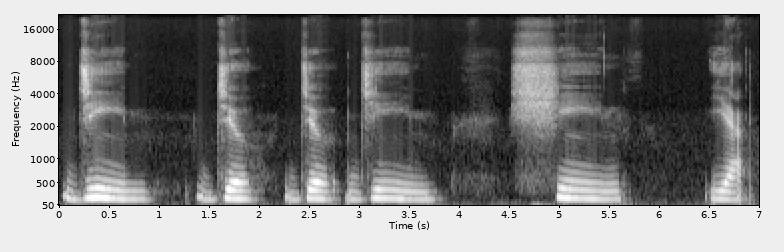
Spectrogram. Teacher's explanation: the touch between tongue and the palate, it decreases as we move from Jeem to Yeah.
